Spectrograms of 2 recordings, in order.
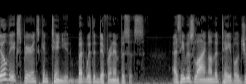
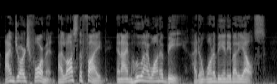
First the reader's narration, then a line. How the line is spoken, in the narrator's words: he became thankful that he wasn't them and cried out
